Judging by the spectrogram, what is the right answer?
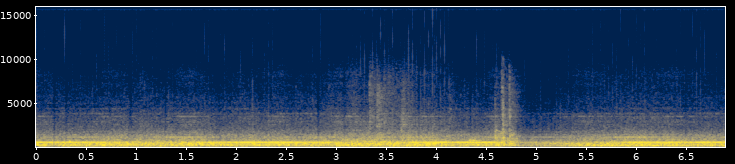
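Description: Cab interior of British Rail Class 87 electric locomotive 87033 running along the line: a steady whine over the continuous rumble and clatter of the wheels on the rails. Just before five seconds in there is a sharp noise and a short dip in the level, which then builds back up.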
